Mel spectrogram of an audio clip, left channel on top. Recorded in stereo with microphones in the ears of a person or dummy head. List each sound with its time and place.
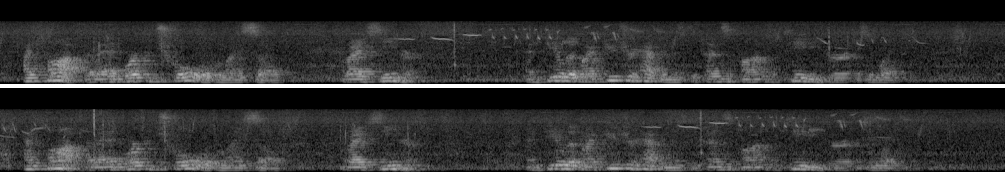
0.2 s a man speaking: 35° left (ahead or behind), 9.5 m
